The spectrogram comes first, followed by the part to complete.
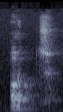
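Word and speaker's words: אות: Signe en hébreu, ça se dit hot. C'est un mot qui s'écrit avec un aleph et un tav, c'est-à-dire la première et la dernière lettre de l'alphabet. Elles sont dans le mot reliées par un vav qui, quand il est à l'intérieur d'un mot, si vous voulez, permet la prononciation O, mais s'il est au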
